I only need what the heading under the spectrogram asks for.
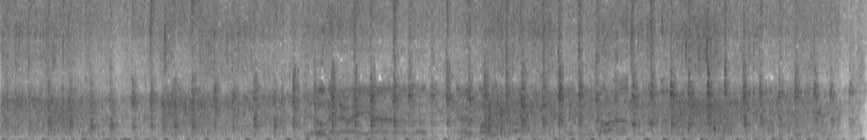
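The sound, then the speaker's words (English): A boat engine runs on a river, a steady low hum throughout, with voices talking over it partway through. “They set off on Kin's boat.”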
